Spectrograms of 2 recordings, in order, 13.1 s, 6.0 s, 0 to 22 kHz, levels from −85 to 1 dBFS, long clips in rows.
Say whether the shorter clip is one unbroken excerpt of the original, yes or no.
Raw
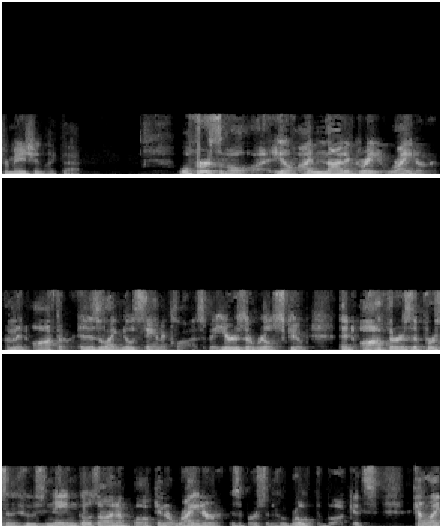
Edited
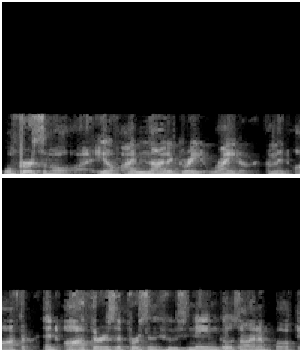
no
